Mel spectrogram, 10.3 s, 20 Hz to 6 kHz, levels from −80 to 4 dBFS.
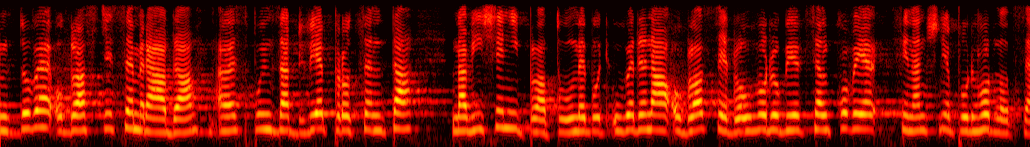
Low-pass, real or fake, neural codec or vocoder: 5.4 kHz; fake; codec, 16 kHz, 2 kbps, X-Codec, HuBERT features, trained on general audio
